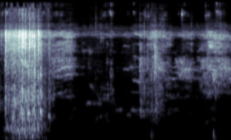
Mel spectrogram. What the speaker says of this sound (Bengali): তো আমাদের সব পায়রাগুলো বেরিয়ে গেছে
